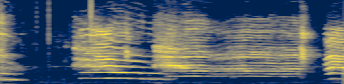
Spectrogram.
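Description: A kitten in a garden gives a few drawn-out, high meows in close succession, fairly faint and alone against quiet outdoor background.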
